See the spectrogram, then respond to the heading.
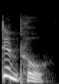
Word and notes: dimple: British English

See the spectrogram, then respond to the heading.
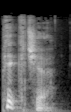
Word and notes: picture: British English

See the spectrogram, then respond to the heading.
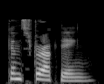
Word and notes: constructing: British English

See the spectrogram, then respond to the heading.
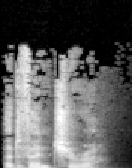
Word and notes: adventurer: British English

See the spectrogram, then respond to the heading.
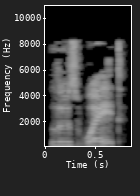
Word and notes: lose weight: British English

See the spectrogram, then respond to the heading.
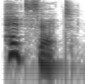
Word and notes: headset: British English

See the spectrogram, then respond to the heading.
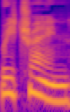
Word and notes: retrain: British English

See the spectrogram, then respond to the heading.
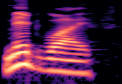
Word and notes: midwife: American English

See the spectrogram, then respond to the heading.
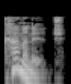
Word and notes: commonage: British English

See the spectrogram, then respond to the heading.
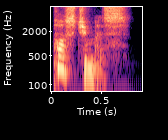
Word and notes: posthumous: British English

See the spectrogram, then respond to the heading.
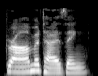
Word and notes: dramatizing: British English

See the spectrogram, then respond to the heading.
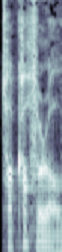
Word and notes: tocopherol: British English

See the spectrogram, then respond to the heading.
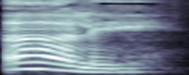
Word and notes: early: British English

